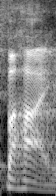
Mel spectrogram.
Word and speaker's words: Baha'i: Is that how you pronounce it? It's Baha'i.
